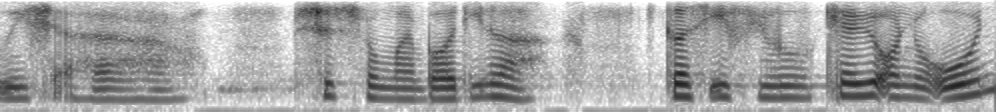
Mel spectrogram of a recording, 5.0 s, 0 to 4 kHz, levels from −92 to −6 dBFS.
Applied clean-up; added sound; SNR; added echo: none; none; none; none.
